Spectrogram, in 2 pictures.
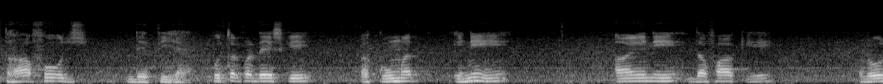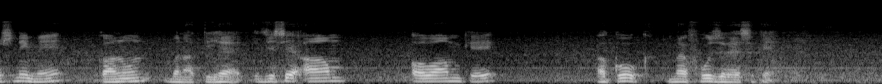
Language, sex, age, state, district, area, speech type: Urdu, male, 60+, Uttar Pradesh, Gautam Buddha Nagar, urban, spontaneous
